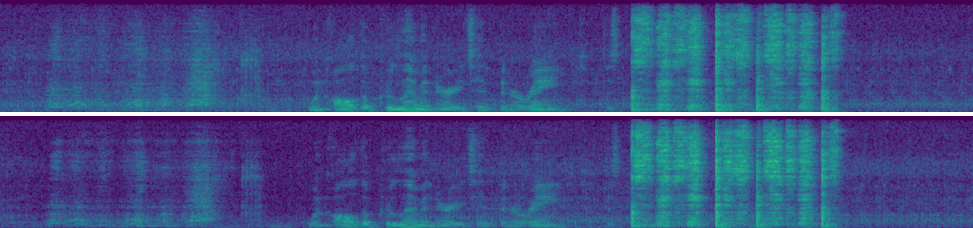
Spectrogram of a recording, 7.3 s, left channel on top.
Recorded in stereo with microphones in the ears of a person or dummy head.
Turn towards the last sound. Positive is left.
turn(degrees=-15)  # may be behind; listen again after turning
